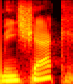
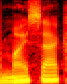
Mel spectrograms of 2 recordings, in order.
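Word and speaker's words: Mysak: is uh jan jan meshach i think that's how it's pronounced or my sack i don't know how you want to say it jan my sack it's meshack i think i'm i'm pretty sure yeah yeah i think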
